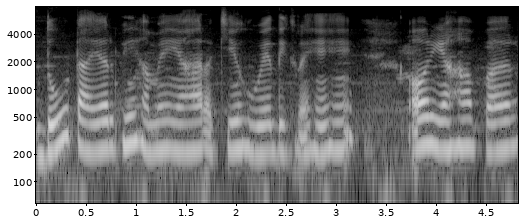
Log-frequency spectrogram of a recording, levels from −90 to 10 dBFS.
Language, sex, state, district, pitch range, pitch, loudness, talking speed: Hindi, male, Madhya Pradesh, Dhar, 215-235 Hz, 225 Hz, -18 LUFS, 175 wpm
